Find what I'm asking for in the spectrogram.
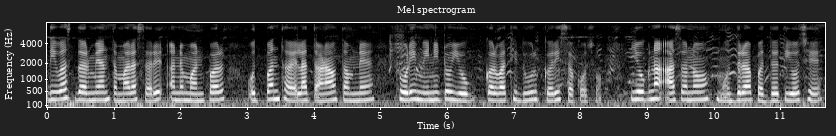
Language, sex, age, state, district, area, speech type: Gujarati, female, 18-30, Gujarat, Anand, urban, spontaneous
